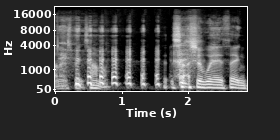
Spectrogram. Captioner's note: laughing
